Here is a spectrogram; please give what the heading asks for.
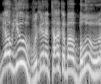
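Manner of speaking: Joey-style Brooklyn accent. Shown as a demonstration. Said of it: "it's going more like Joey, like, Brooklyn accent here".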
